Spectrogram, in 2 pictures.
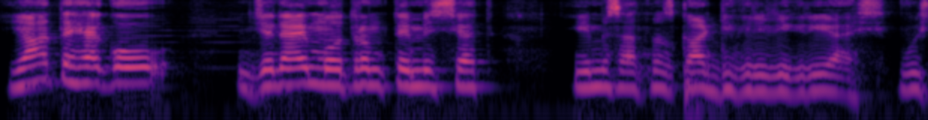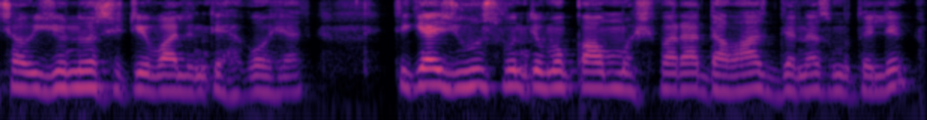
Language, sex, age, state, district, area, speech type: Kashmiri, male, 45-60, Jammu and Kashmir, Anantnag, rural, spontaneous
